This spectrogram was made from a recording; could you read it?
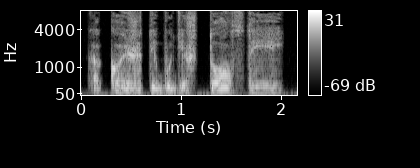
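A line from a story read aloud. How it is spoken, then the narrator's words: Whispered. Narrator (Russian): прошептал Рон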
